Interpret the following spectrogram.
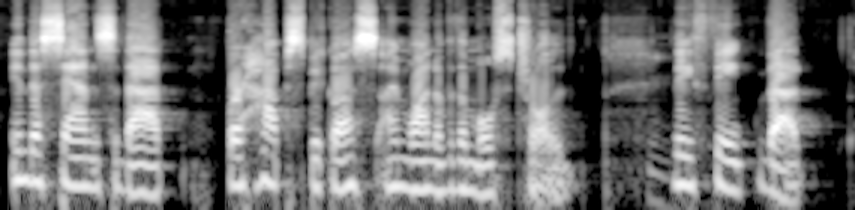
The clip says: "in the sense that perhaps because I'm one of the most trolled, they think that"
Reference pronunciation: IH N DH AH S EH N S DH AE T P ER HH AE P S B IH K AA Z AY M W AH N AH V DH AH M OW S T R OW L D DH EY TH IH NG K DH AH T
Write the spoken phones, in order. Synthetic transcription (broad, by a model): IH N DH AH S EH N S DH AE T P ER HH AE P S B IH K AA S AY M W AH N AH V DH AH M OW S T R OW L D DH EY TH IH NG K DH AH T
